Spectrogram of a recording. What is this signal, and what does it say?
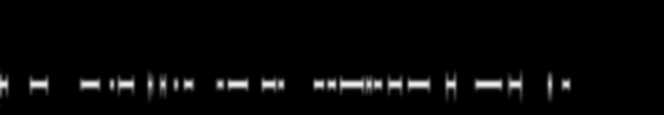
Beeps of irregular length. There is no code.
